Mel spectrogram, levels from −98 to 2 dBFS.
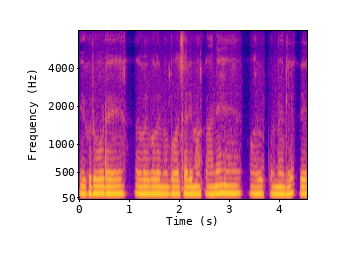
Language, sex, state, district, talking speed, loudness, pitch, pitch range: Hindi, male, Bihar, Patna, 155 wpm, -14 LUFS, 125 Hz, 120-130 Hz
